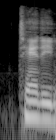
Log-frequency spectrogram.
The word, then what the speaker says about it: Thandiwe: We have Molly and Ginger, voiced by Bella Ramsey as Molly, and Thandiwe Newton as Ginger? – Tandy Newton. – Tandy. I've never heard the name pronounced before, out loud, so I didn't know how to say it.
